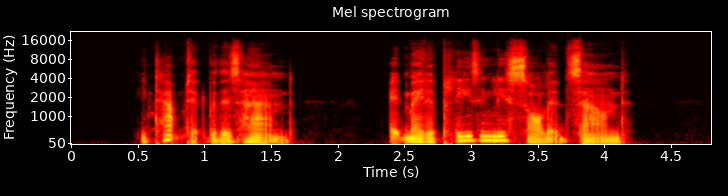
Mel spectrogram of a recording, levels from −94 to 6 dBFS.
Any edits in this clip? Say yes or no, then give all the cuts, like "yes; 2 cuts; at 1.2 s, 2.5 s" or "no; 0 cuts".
no; 0 cuts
